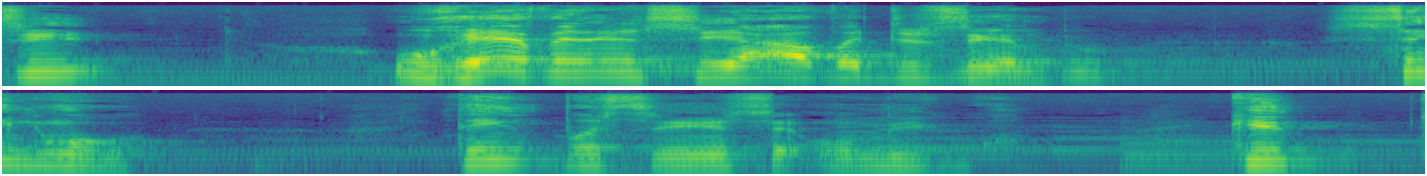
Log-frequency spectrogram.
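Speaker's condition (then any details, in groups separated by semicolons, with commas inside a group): Cerebral palsy; no speech as child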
